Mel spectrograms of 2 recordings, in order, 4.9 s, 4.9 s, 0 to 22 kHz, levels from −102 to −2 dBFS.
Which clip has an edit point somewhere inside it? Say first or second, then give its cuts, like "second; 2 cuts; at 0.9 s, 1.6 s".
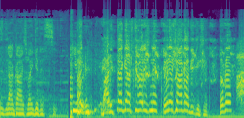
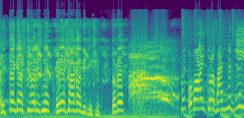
second; 1 cut; at 3.6 s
